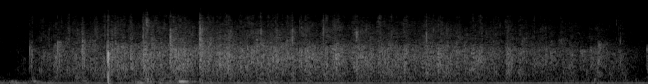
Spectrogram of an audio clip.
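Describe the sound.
An audience applauds to welcome two speakers, a steady, moderately loud clatter of many hands that lasts about six seconds.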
